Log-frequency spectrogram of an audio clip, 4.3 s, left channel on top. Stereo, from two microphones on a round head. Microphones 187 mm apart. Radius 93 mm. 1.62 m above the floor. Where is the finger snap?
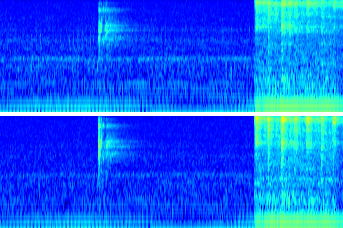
75° right (ahead or behind), 3 m.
